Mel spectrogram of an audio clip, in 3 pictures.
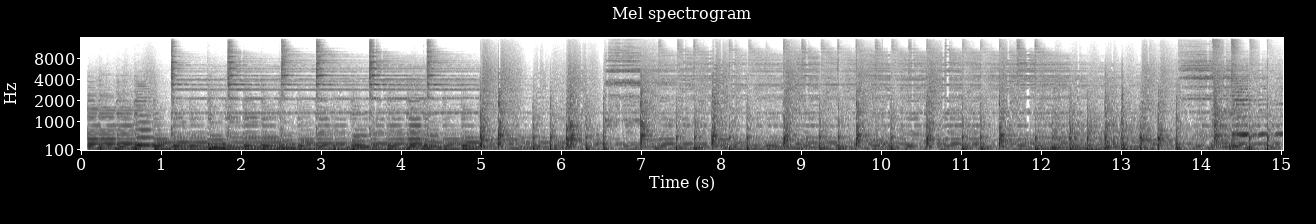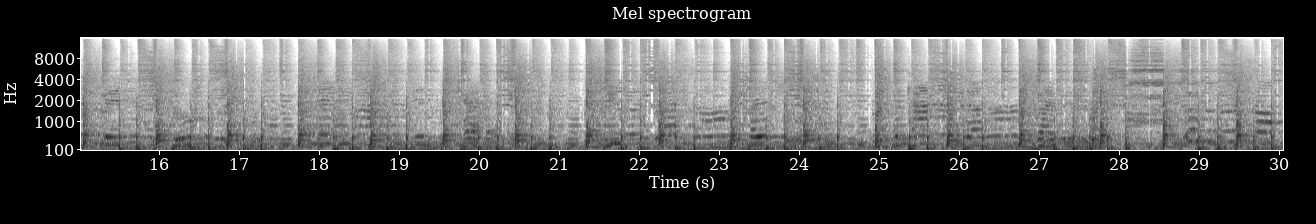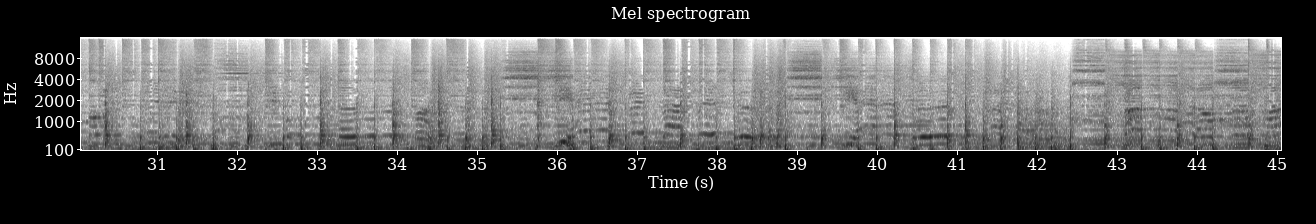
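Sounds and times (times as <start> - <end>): acoustic guitar chords: 0.1 - 45.0
drum kit beat: 0.6 - 45.0.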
